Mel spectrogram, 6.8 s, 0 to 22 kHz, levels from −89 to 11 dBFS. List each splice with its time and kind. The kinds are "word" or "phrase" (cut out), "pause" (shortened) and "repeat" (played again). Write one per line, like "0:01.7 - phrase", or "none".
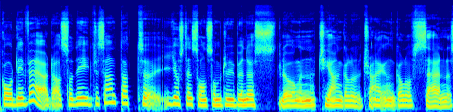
none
